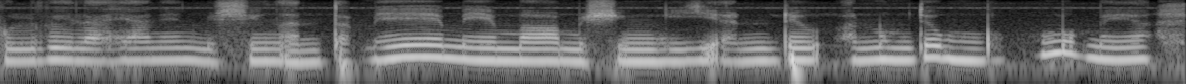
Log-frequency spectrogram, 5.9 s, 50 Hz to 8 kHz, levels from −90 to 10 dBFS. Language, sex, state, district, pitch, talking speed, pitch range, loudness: Mizo, female, Mizoram, Aizawl, 215 Hz, 200 wpm, 205-225 Hz, -19 LUFS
